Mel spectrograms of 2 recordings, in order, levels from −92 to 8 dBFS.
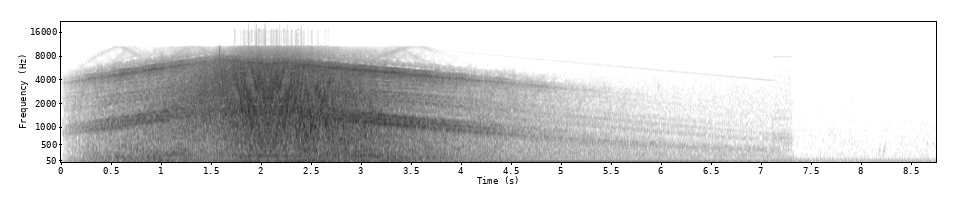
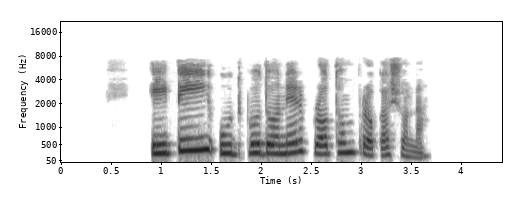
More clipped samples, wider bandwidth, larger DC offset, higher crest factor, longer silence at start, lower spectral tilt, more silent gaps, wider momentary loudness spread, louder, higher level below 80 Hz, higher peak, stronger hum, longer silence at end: neither; first, 13.5 kHz vs 7.6 kHz; first, 0.5% vs under 0.1%; about the same, 18 dB vs 14 dB; second, 0.25 s vs 0.9 s; second, -0.5 dB/octave vs -4.5 dB/octave; neither; first, 22 LU vs 14 LU; first, -11 LUFS vs -14 LUFS; first, -38 dBFS vs -60 dBFS; about the same, 0 dBFS vs 0 dBFS; neither; first, 4.35 s vs 0.75 s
